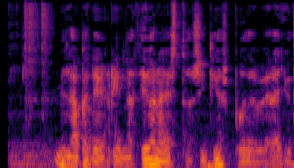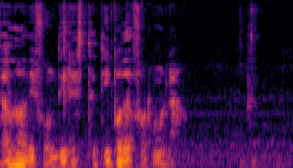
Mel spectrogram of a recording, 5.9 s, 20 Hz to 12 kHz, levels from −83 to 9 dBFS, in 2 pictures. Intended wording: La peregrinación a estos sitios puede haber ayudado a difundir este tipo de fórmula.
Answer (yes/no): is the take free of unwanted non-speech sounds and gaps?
yes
